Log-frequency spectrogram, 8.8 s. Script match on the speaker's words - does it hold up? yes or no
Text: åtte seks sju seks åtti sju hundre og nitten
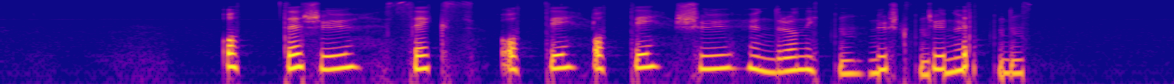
no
